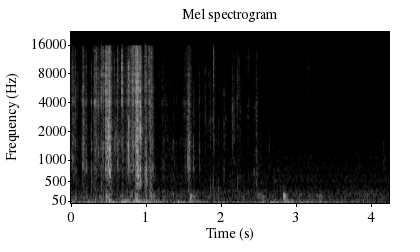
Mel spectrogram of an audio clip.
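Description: Foil wrapper of a 2021 Panini Mosaic baseball card pack being torn open and crinkled: a dense crackling rustle for about the first second, then fainter scattered crackles that die away by about three seconds in.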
